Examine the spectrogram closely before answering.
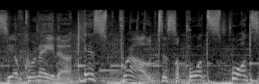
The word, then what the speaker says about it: Grenada: So today, like we Germans say, we are in Grenada. But I heard in English it's called Grenada. Say it right. Grenada. Say it right. Grenada.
